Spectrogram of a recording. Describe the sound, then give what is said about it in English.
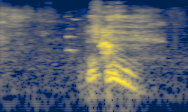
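A dog makes a single short, faint yelp in the background, with quiet before and after it. “My dog's safe. It's all good. Yeah, you might be able to hear him in the background.”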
